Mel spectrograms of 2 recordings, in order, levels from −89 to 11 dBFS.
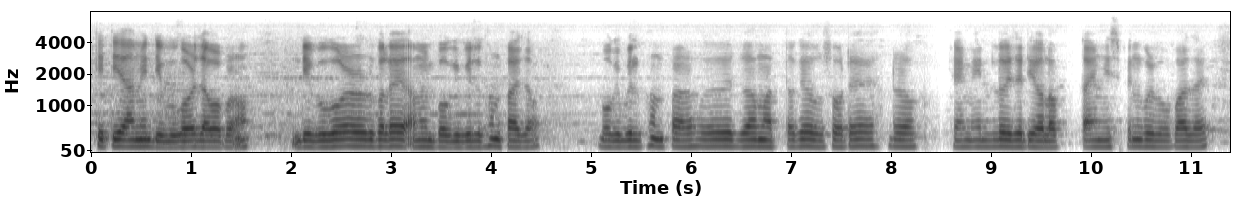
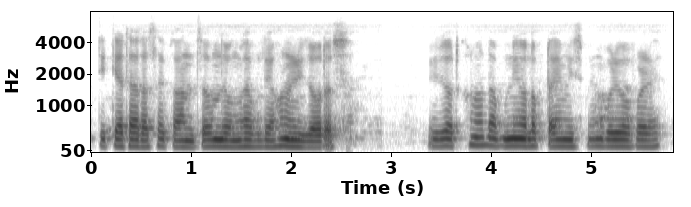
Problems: none marked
